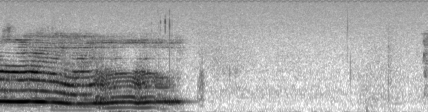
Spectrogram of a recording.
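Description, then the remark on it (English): Aaron's dog howls once, a drawn-out wavering cry lasting over a second, fairly loud, then silence follows. “That is Aaron's dog.”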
